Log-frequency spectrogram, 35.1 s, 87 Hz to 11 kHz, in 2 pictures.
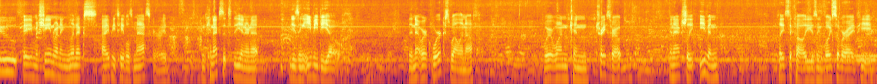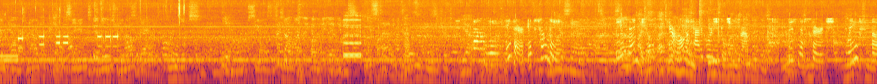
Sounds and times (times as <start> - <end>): Speech: 0.0 - 35.0.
